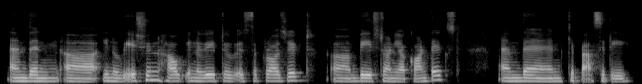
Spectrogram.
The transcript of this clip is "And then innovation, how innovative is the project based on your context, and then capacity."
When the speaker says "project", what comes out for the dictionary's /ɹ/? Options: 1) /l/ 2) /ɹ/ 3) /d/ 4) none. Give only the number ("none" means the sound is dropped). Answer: 2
